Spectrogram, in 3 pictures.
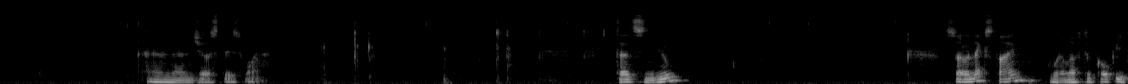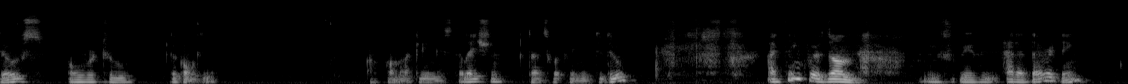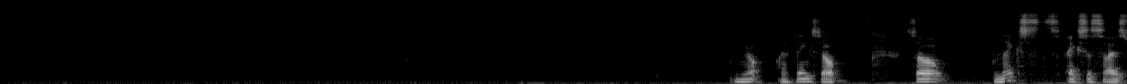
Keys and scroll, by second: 3.5 ctrl+c, 4.9 ctrl+v.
